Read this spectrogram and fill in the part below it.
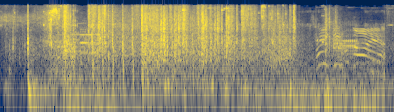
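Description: Call of Duty Warzone gunfire crackles in rapid, dense bursts, close and loud, with players talking over it.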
